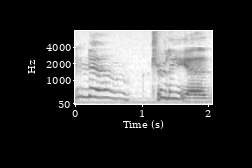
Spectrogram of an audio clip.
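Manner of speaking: very high, mock heroic, declaiming tone. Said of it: "And then Dan is like".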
